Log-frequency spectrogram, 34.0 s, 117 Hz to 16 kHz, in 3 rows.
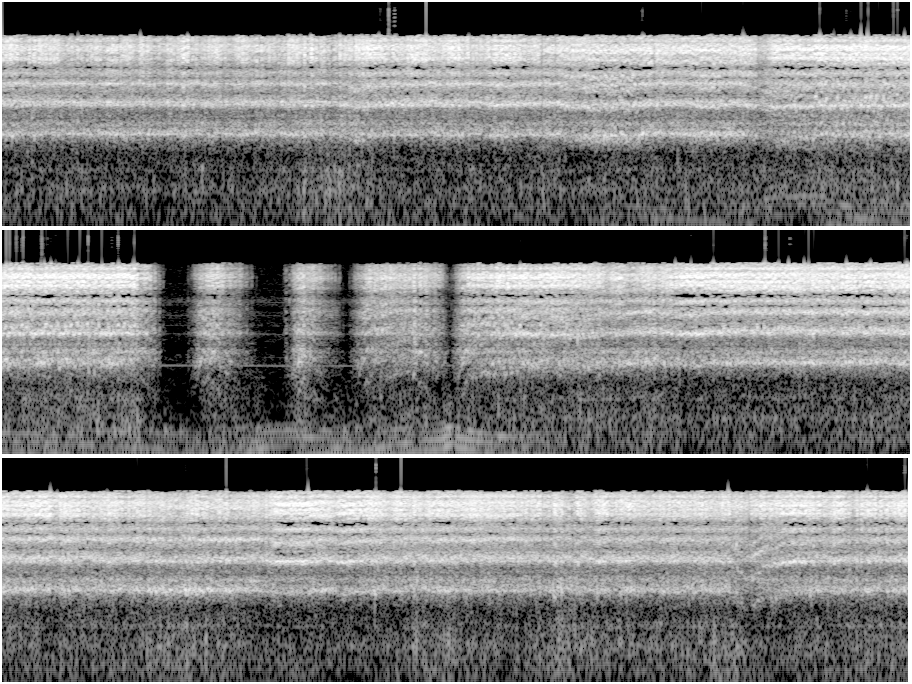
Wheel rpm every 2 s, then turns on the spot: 230, 230, 230, 220, 220, 200, 150, 20, 90, 200, 230, 240, 230, 230, 240, 230, 200.
none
